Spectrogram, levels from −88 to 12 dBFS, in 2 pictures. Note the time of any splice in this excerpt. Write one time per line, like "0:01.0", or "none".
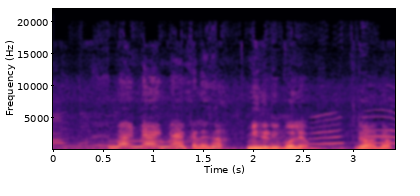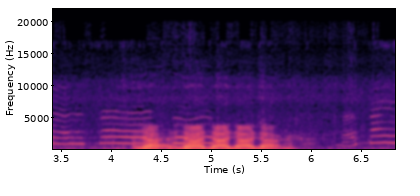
none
